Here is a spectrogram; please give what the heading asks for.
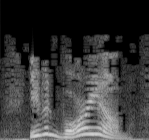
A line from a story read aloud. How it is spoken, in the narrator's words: we exclaimed, delighted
